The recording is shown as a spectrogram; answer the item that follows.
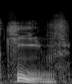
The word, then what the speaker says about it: Kyiv: Embassy in Kiev, or what used to be pronounced as Kiev. I guess it's Kyiv now.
